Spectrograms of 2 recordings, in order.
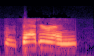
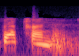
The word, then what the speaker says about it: veteran: People who pronounce veteran as veteran, two-syllable word. It's three syllables.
